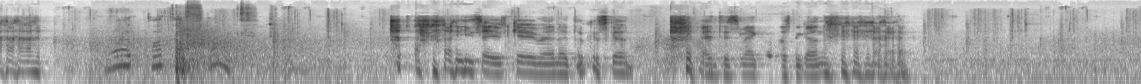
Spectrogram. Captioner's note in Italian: risate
